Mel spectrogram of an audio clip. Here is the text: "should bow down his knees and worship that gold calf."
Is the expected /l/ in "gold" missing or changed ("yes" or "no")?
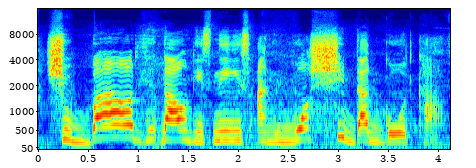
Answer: no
